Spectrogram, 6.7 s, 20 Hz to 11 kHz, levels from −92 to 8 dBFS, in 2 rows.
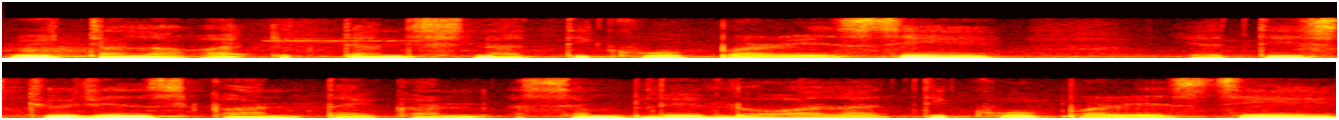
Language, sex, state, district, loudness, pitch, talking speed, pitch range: Nagamese, female, Nagaland, Dimapur, -17 LUFS, 190 Hz, 115 wpm, 180-200 Hz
